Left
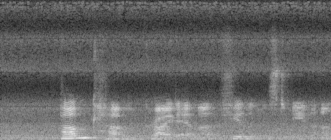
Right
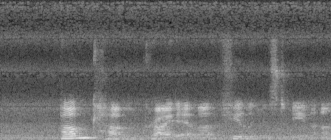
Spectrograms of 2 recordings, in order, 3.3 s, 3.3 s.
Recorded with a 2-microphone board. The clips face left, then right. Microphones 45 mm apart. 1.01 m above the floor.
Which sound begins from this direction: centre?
A woman speaking, at 0.6 s.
